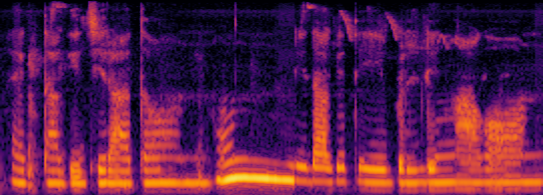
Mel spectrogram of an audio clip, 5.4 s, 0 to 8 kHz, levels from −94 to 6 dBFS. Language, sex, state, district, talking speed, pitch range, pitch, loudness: Chakma, female, Tripura, Unakoti, 75 wpm, 190-210 Hz, 195 Hz, -15 LUFS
